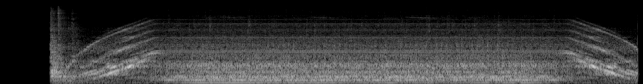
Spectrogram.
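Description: Intro sound effect: a whirring tone that sweeps up in pitch about half a second in, holds steady for about four seconds, then winds down near the end.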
